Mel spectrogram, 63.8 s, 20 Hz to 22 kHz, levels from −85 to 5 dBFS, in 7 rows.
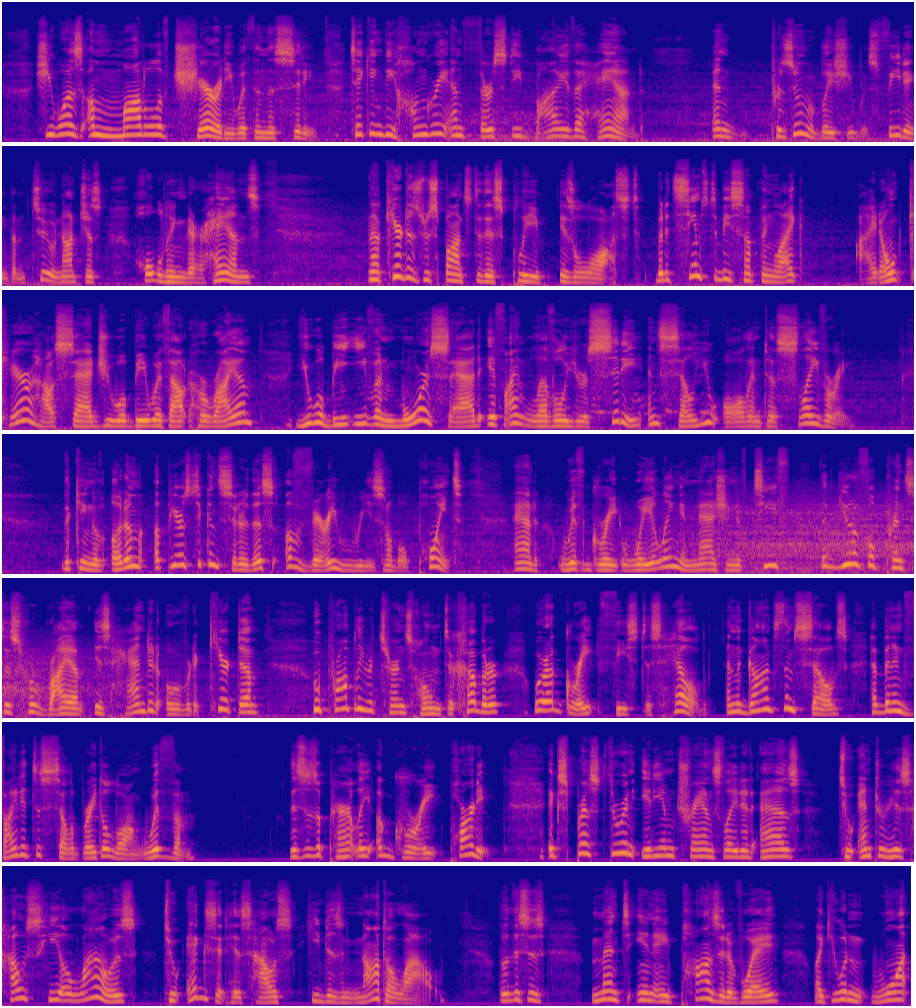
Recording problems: train or aircraft noise; faint; until 41 s; 20 dB below the speech

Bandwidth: 14.5 kHz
